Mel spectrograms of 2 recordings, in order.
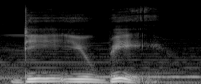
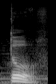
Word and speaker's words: dub: In Old Gaelic, black is spelled D-U-B, pronounced variably today as duv or du. However, when the sound changed is not clear, but it seems it must have been pronounced as a B when Vikings settled the area and adopted the name, crystallizing its sound in Norse and in English as dub, from Proto-Celtic dubus.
